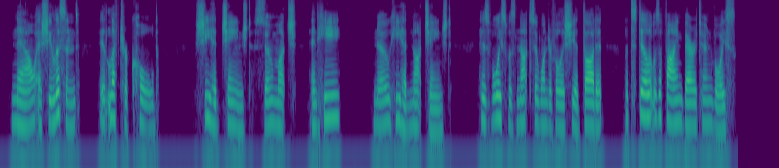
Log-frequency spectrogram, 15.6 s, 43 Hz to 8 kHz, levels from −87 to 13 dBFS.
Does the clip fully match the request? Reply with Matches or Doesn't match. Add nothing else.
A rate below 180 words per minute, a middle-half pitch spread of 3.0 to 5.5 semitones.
Doesn't match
